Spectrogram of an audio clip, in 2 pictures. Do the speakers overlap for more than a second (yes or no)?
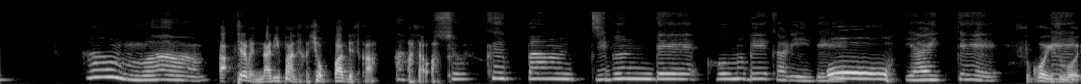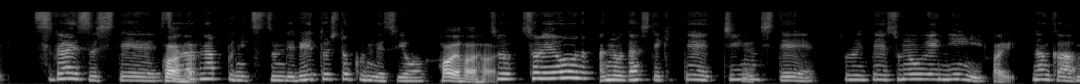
no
